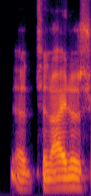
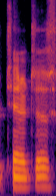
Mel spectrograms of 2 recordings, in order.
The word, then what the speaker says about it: tinnitus: from the neck up it'll help with that tinnitus or tinnitus however you want to pronounce it you also need the collagen peptides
